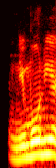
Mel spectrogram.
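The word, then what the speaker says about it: pneumonia: जैसे साइकोलॉजी शब्द का या फिर निमोनिया शब्द का उच्चारण हम जब करते हैं तो पी साइलेंट है ऐसा कहा जाता है।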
